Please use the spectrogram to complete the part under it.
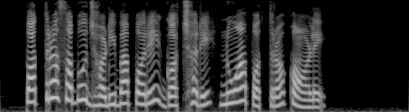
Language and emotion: Odia, neutral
